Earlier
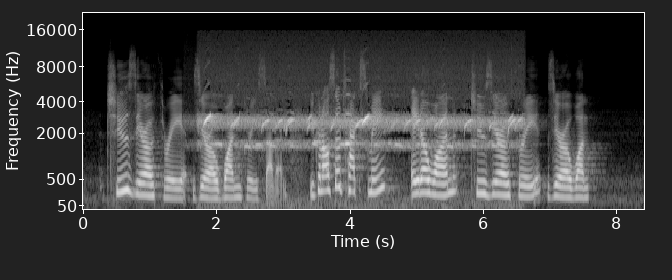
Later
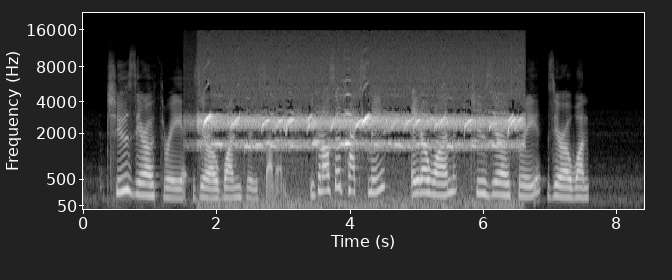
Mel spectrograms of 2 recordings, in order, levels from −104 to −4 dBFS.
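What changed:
background +10.5 dB
reverb: off

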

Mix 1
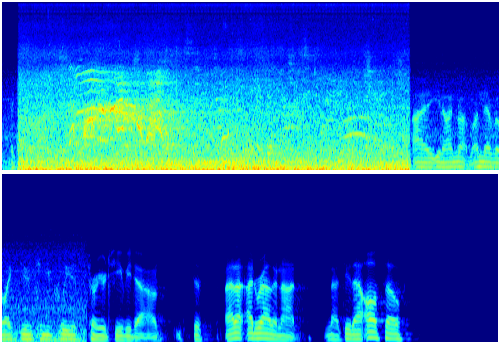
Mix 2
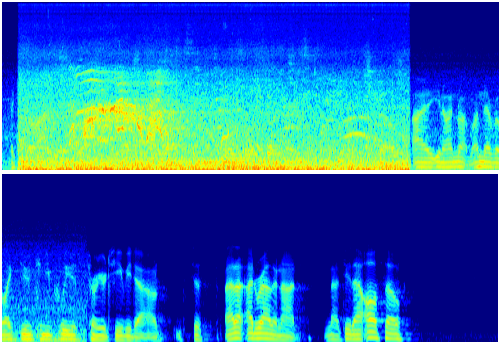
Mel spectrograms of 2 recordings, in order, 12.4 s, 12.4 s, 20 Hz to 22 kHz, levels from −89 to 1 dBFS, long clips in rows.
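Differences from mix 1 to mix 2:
speech +8.0 dB
background +4.0 dB

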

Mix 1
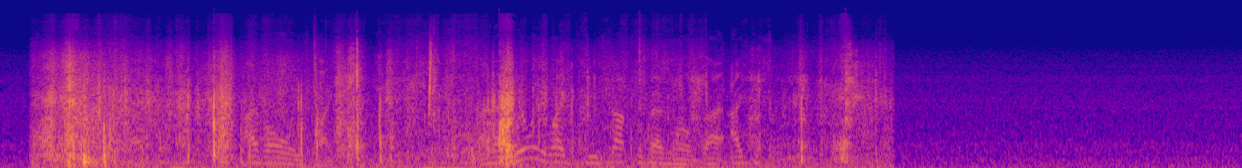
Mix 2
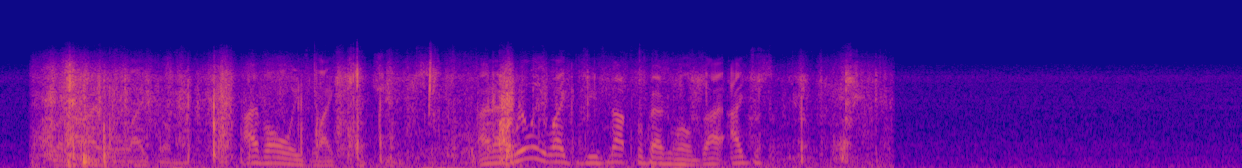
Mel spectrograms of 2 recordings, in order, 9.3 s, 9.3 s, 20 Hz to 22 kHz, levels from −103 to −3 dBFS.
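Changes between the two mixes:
speech +8.5 dB
master: add transistor ladder low-pass 4,000 Hz, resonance 55%

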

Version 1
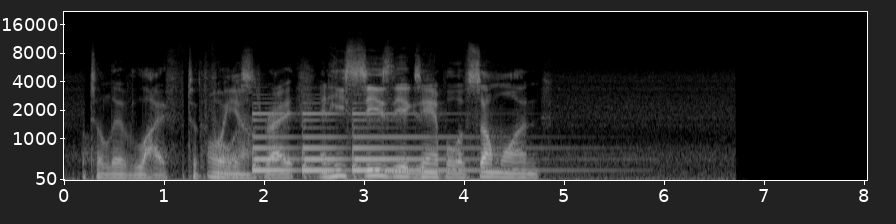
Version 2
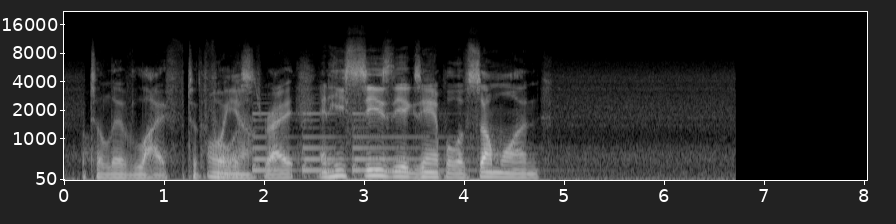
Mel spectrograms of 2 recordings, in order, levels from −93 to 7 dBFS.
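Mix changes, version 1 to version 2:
speech +9.0 dB
reverb: off

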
